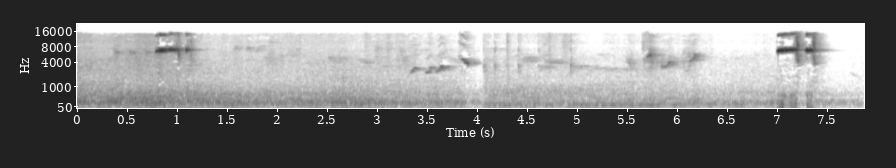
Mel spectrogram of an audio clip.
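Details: Blue-crowned hanging parrot calling: a thin, piercing high squeak, softer chirps of other birds in between, then a louder doubled squeak about six seconds later; low background hum.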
